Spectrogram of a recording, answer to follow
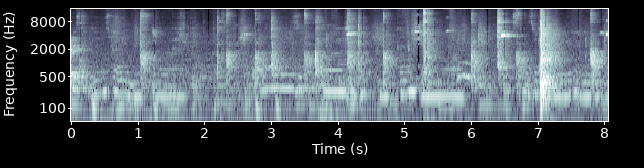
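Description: Table tennis rally with a Nittaku 44 mm 3-star ball: a quick, irregular run of sharp clicks as the ball is struck by the paddles and bounces on the table, with one loud hard hit about seven seconds in. Music plays in the background.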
